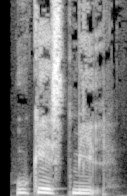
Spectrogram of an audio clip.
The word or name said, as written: ugæstmild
